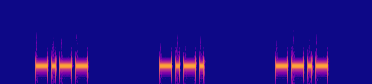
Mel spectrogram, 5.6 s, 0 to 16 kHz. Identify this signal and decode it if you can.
Morse code, heard as a keyed tone, about 21 wpm, spaced as for 7 wpm, 700 Hz. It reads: YCQ
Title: USA Call Signs - 6 Characters - 6x Character Spacing - 20wpm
